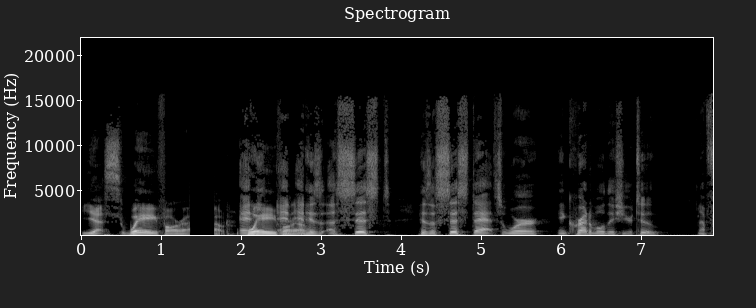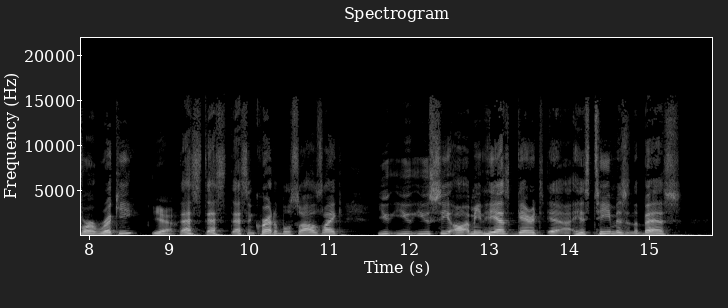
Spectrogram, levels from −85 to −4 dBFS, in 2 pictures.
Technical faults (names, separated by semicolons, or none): playback stall; time-compressed catch-up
